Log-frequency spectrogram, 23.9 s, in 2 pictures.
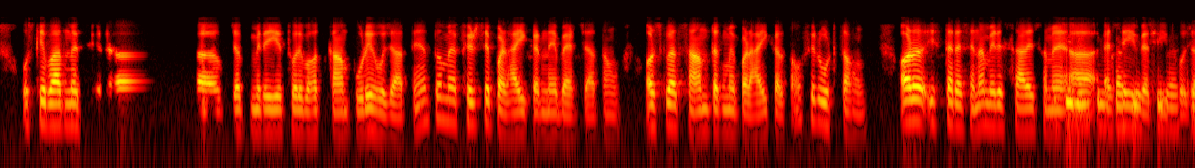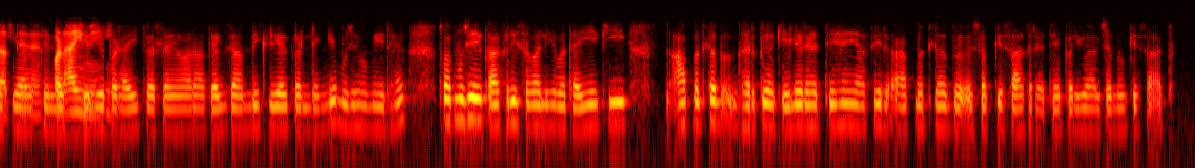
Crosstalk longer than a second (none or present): present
